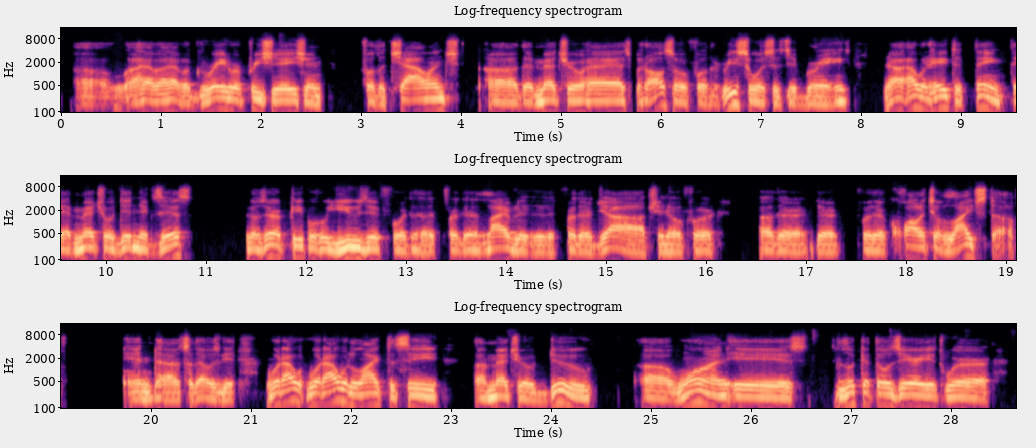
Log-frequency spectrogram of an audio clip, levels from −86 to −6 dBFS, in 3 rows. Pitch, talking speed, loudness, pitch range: 95 Hz, 180 wpm, -18 LUFS, 90-105 Hz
